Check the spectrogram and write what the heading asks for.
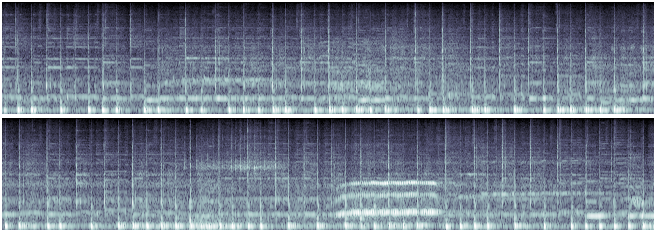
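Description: Traditional-style music led by a hand drum beaten in a fast, even rhythm, with a melody line above it and a louder held note about fifteen seconds in.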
